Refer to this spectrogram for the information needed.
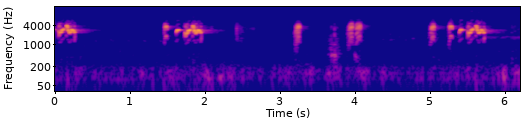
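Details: Sooty-headed bulbul singing gecor, used as a trapping lure: bright chirps and short bubbly warbled bursts in irregular groups about every one to two seconds, with brief pauses between, over an otherwise silent background.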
